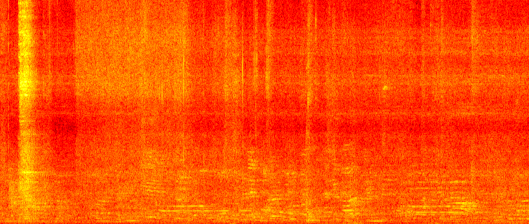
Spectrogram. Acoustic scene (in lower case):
cafe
